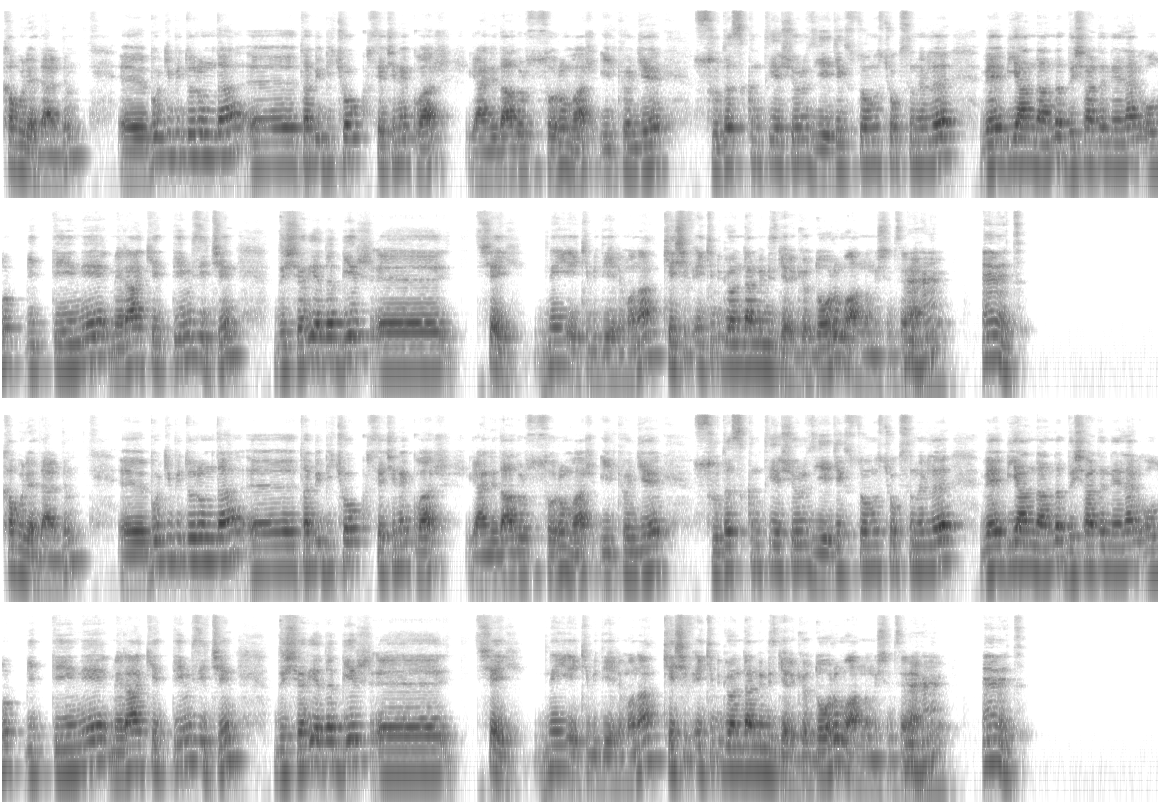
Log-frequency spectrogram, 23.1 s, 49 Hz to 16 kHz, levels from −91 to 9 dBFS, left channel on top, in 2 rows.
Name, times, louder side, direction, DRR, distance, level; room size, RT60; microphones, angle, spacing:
voice 1, 0.0-16.0 16.3-21.0, right 1 dB, 15° right, 0.6 m, -31 dB
voice 2, 20.6-20.9 21.4-21.8, left 1 dB, 45° left, 0.7 m, -36 dB
3.0 x 2.2 x 2.9 m
head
